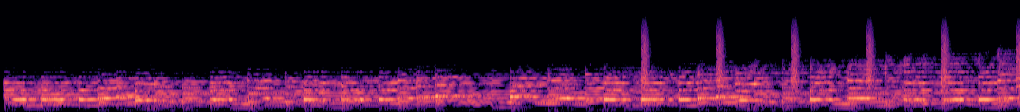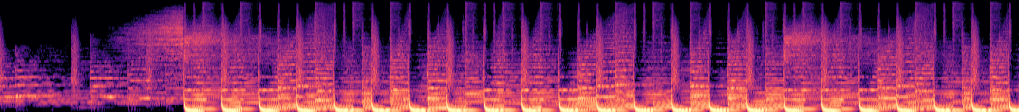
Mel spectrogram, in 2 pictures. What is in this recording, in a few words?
EDM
